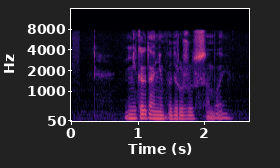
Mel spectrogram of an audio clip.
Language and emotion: Russian, sad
